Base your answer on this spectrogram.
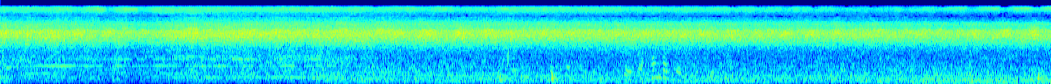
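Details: Cicada chorus on a summer forest trail in Seoul, Korea: an intense, even, sizzling drone throughout, faint steady low tones early on, then soft scattered knocks and distant murmurs later.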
